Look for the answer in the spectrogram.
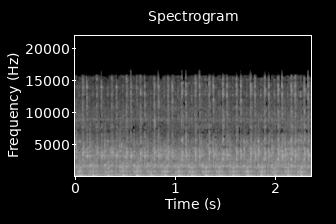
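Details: TMX Alpha 125 single-cylinder motorcycle at idle: quick, regular light ticking, about seven or eight per second, over the steady idle; top-end tick, cause unknown, owner asking how to fix it.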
